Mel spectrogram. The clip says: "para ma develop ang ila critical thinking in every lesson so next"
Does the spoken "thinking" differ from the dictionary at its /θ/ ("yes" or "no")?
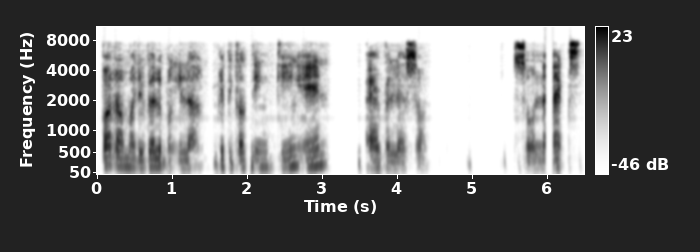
yes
